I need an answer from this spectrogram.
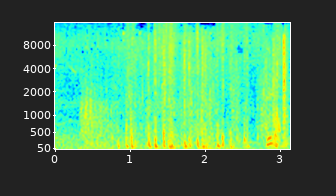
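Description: Horse hooves clip-clop in a video game: a quick, steady run of many sharp hoofbeats at an even rhythm throughout, fairly loud and alone.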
